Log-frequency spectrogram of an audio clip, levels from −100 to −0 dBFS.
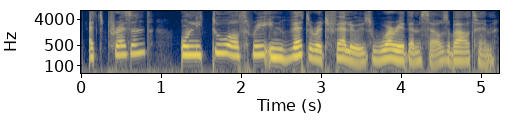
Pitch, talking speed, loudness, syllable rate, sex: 190 Hz, 135 wpm, -19 LUFS, 5.0 syllables/s, female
